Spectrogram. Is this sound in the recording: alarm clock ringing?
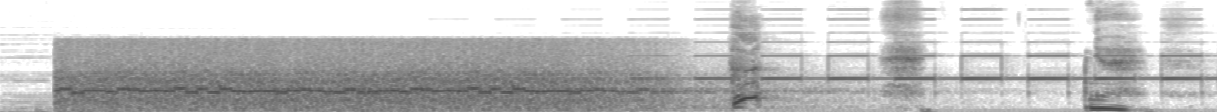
yes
